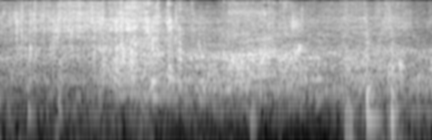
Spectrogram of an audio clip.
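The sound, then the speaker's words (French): Cold water poured into a cooking pot over browned ingredients while making a traditional mountain dish: a steady, fairly loud splashing gush throughout, with a few brief clinks near the end. “on met un peu d'eau et on couvre. un peu d'eau froide”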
